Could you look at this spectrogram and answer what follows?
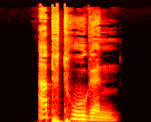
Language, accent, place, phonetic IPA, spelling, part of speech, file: German, Germany, Berlin, [ˈapˌtʁuːɡn̩], abtrugen, verb, De-abtrugen.ogg
- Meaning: first/third-person plural dependent preterite of abtragen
